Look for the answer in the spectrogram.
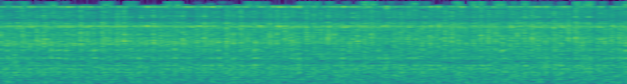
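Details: MAN mixer truck diesel idling steadily with an even clatter and no misses, after a no-start was fixed by repairing a broken wire from the ignition switch.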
